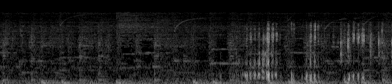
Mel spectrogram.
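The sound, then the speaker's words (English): A male domestic cat purrs loudly while being petted, a continuous rumbling with rhythmic pulses that swell and strengthen toward the end, with no voices present. “No, I'm actually petting the cat, and he's purring very, very loudly.”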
